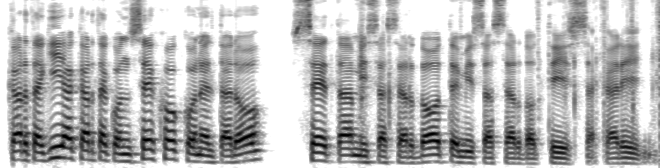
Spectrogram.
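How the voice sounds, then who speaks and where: A man's voice: medium pitch, slight background noise. A man giving a spoken tarot reading, talking to the listener in a consoling, tender way and repeating his phrases. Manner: slow, repetitive, consoling, addresses the listener tenderly. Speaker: tarot reader.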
